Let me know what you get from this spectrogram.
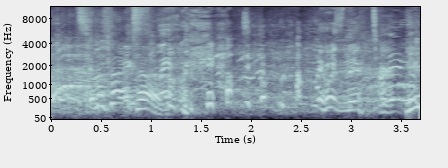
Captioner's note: laughs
